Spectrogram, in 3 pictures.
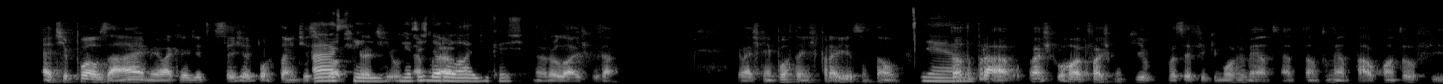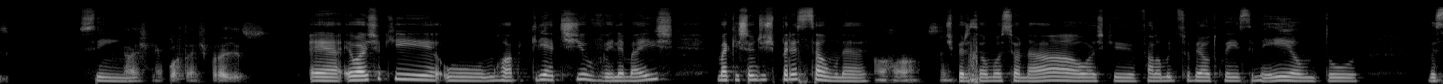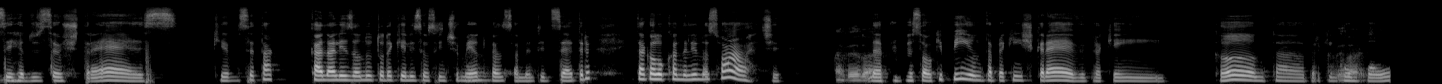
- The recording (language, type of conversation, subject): Portuguese, unstructured, O que você considera ao escolher um novo hobby?
- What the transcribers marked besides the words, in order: none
